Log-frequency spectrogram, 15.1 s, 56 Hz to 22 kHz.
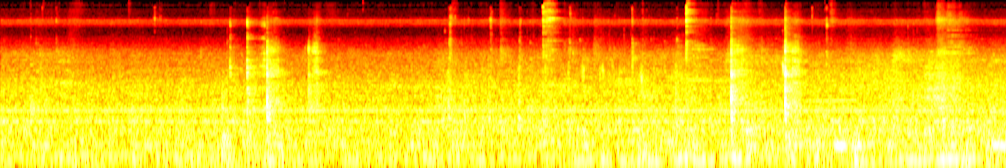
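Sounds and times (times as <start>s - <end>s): chewing with soft smacks: 6.6s - 12.6s.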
